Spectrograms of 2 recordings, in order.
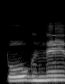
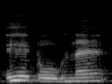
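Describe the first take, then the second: First: ਟੋਗਨੇ with a closed e ending, the wrong way; wrong pronunciation demo. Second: ਟੋਗਨੈ ending in open ai; correct pronunciation. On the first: Teacher showing students the wrong ending, ਟੋਗਨੇ. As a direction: show ਟੋਗਨੇ as the mistake. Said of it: "ਟੋਗਨੇ ਨਹੀਂ ਪੜਨਾ". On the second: Teacher giving students the right ending, ਟੋਗਨੈ. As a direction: end ਟੋਗਨੈ on the open ai sound. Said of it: "ਨੈ ਪੜਨਾ ਹੈ". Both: Shown as a demonstration.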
